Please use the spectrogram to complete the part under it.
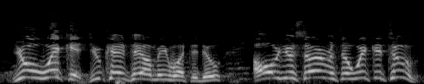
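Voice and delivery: high-pitched, defiant retort; mock accusation. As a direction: act out an indignant comeback. Acts out someone's defiant retort to reproof.

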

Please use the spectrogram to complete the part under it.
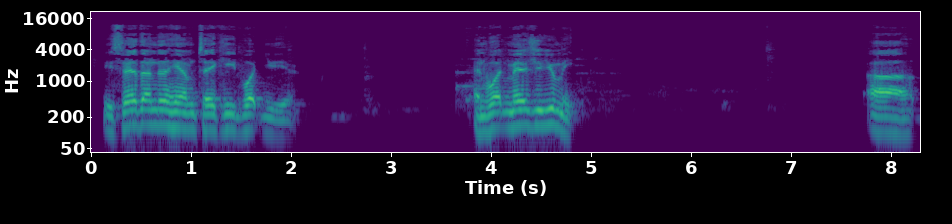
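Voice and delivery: measured, rising scripture reading. Acted. Preacher reading scripture to the congregation, measured. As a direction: read the verses out with weight. Reads scripture aloud in service.

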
